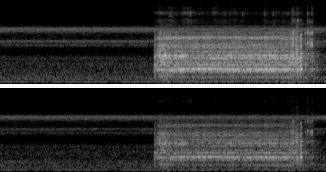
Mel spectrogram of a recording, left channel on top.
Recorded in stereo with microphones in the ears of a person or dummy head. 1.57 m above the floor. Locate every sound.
1.5 s a blender: 25° left (ahead or behind)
